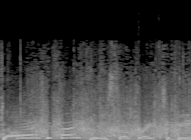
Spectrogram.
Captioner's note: audience applause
